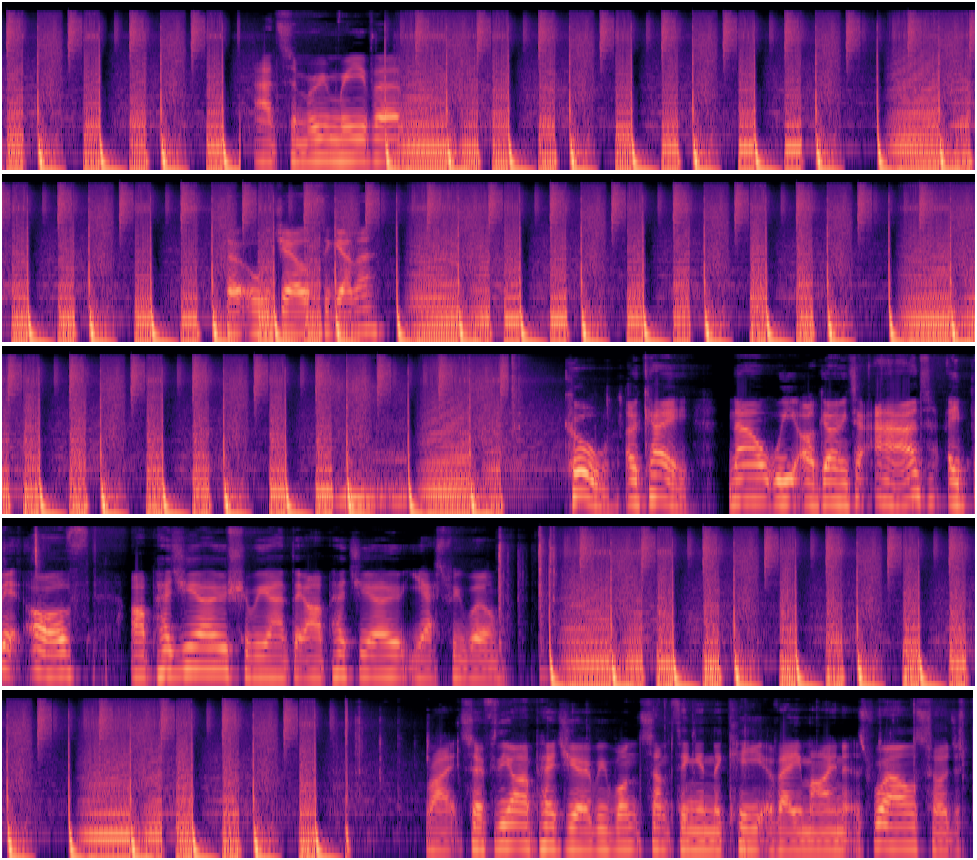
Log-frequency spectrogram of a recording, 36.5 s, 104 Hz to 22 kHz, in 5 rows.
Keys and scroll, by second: 1.6 space, 2.7 space, 18.3 space, 19.0 super+space, 19.1 super+s, 25.9 space, 31.6 space, 32.2 super+space, 32.3 super+s, 34.7 shift+super+t, 35.7 shift+super+r, 36.0 shift+super+r.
